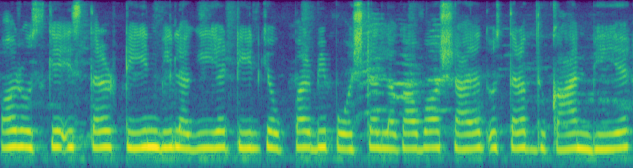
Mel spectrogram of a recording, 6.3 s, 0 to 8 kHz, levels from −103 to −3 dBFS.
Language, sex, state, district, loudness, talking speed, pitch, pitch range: Hindi, female, Uttar Pradesh, Lucknow, -14 LUFS, 200 wpm, 250 Hz, 240-260 Hz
